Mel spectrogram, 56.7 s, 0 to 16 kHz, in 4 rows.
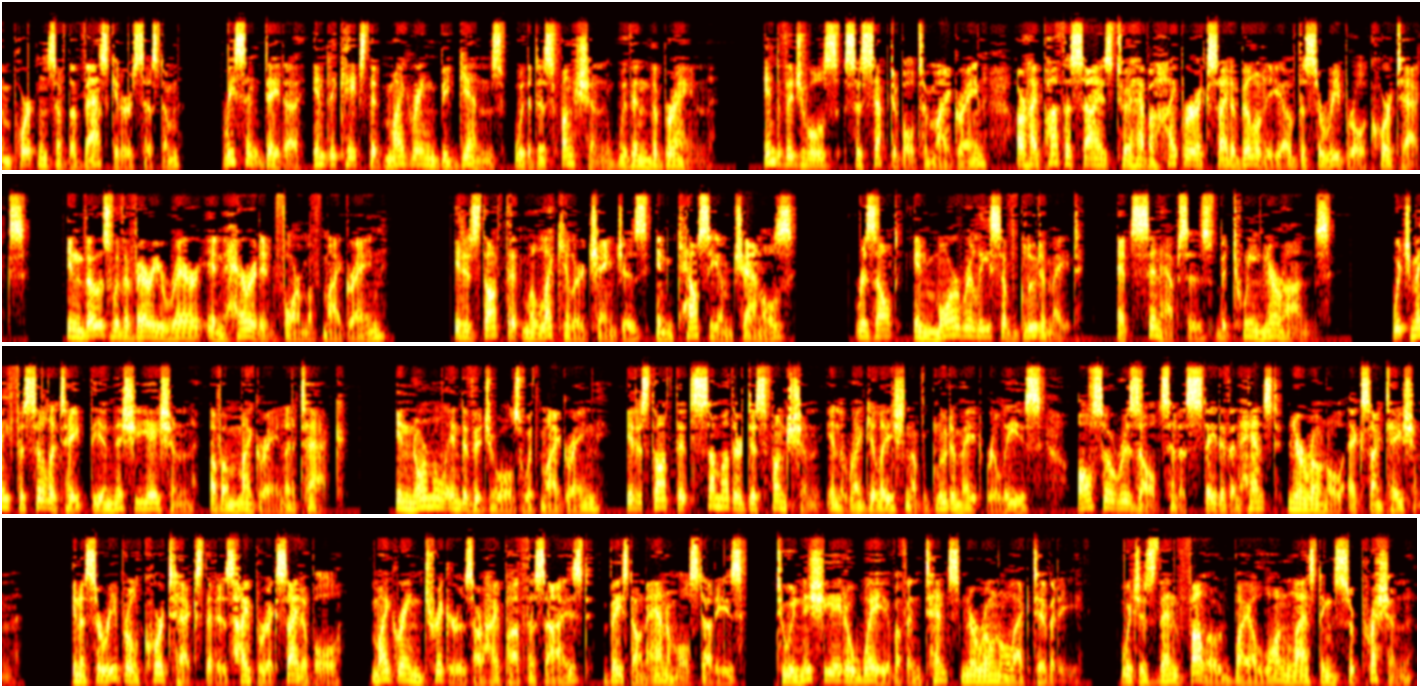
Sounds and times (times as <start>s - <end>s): Speech: 0.0s - 56.6s.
